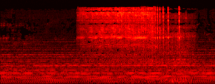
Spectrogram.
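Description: Background music throughout. About a second and a half in, a spinning reel's drag buzzes for about two seconds as a hooked carp pulls line off the spool, with a few clicks near the end, then stops abruptly.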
